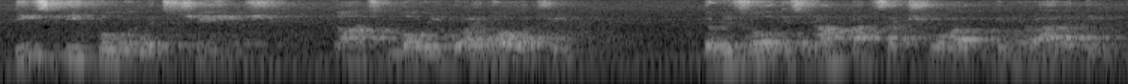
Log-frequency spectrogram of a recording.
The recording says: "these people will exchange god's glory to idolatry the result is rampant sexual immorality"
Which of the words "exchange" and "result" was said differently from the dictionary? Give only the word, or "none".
none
